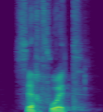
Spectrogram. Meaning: hoe (for weeding)
- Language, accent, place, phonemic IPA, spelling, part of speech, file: French, France, Lyon, /sɛʁ.fwɛt/, serfouette, noun, LL-Q150 (fra)-serfouette.wav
